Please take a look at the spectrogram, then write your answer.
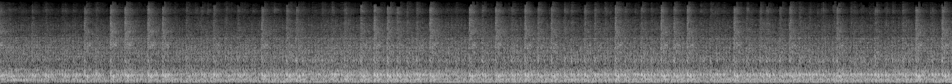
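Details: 1986 Honda CR125R two-stroke at first start and break-in after a new .060-over Wiseco top end: low, even idle with crisp steady ring-ding, no stumbling or surging, though not yet fully broken in; idles cleanly.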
